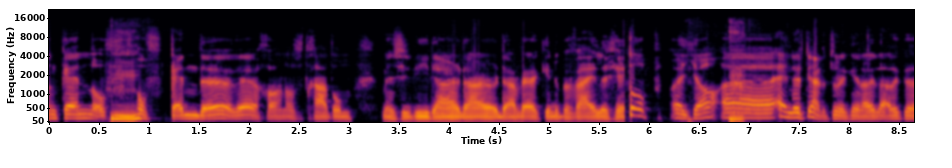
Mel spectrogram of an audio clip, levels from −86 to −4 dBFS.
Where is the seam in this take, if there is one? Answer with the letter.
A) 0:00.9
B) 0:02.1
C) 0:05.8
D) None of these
C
